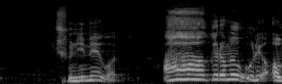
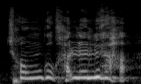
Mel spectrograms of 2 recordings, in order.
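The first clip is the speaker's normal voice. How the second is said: much higher, ringing hallelujah; joyful exclaim; 11 semitones higher, 5 dB louder than usual. Real, not acted. Preacher answering his own question to the church, joyful exclaim. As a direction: cry it out in triumph.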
